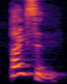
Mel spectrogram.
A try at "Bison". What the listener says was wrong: It's Bison. Yeah, it's with a Z. It's just it's like the opposite of Boise and Boise.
